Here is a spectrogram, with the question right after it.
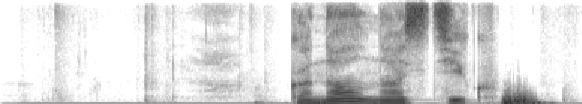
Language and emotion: Russian, neutral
